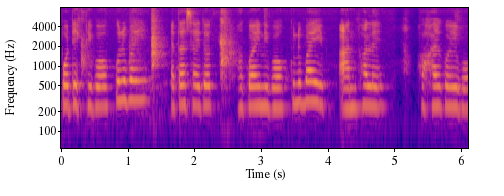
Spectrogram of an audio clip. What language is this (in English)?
Assamese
